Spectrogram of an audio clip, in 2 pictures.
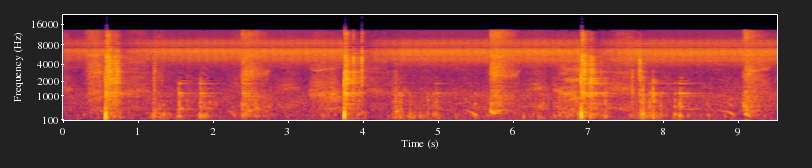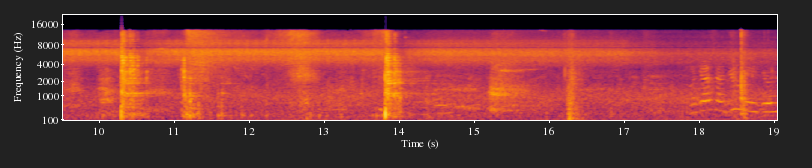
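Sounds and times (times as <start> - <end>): high insect drone: 0.0 - 19.0
barbell plates clanking on mat: 0.6 - 2.7, 3.7 - 5.2, 6.7 - 8.6, 10.3 - 11.8.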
